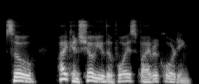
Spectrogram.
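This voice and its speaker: A man hosting a screen-recorded software tutorial, narrating every click step by step in loose, repetitive wording. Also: mid-range voice, expressive, fast talker, breathy edge, dry recording. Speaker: tutorial host. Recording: dull lo-fi dry mic sound.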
